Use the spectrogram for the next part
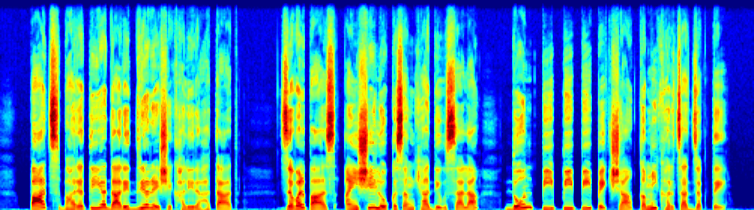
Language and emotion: Marathi, neutral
